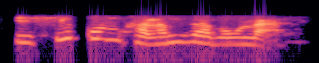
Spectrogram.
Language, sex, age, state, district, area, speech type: Bodo, female, 18-30, Assam, Baksa, rural, conversation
